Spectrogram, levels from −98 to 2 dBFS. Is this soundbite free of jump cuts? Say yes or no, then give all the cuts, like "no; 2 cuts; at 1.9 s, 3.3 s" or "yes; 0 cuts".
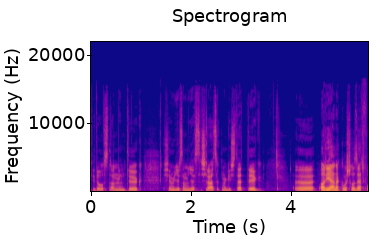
no; 2 cuts; at 1.3 s, 4.5 s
